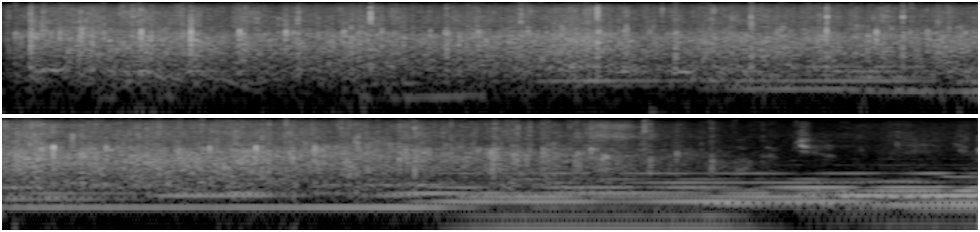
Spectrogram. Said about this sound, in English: Welcome to Church of the Palms. Would you welcome them with your applause?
